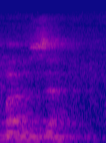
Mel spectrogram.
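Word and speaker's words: برزة: Di bawahnya An Abi Barzah biro'in sumazain, dari Abu Barzah dengan huruf ro lalu huruf zai. Jadi ada, jangan salah bacanya, huruf ro bau kemudian za, ya za zai, kemudian disebutnya dibacanya Barzah.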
